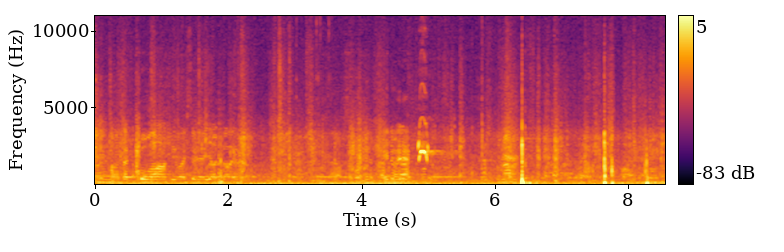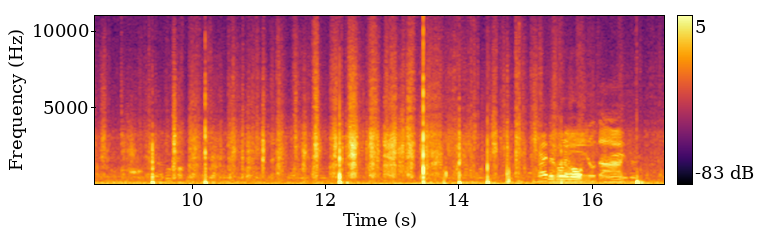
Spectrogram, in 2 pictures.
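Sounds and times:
ball thudding on clay court: 7.6s - 8.4s, 9.3s - 10.4s.

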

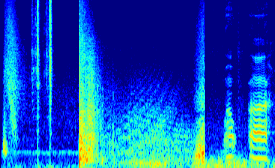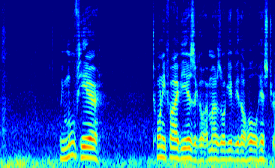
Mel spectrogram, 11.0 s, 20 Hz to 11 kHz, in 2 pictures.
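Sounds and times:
short swish: 0.0s - 0.6s, 3.8s - 4.2s
sharp clicks: 0.6s - 1.2s
loud bang with low rumble: 1.6s - 3.6s.

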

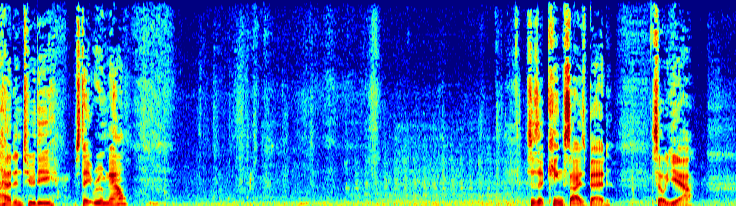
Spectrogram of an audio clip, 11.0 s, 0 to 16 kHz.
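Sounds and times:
low machinery rumble: 0.0s - 11.0s.

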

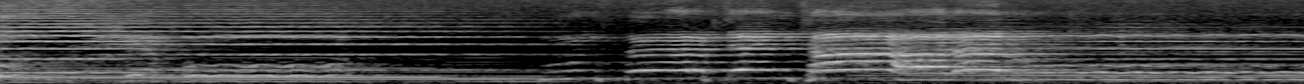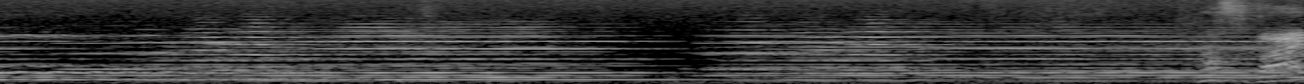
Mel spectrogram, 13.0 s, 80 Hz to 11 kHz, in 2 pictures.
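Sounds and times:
orchestra playing sustained chords: 0.0s - 3.0s, 5.0s - 13.0s
opera singer: 0.0s - 9.7s, 10.6s - 13.0s.

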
